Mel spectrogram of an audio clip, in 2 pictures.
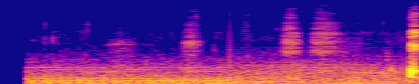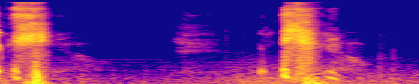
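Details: A sharp sneeze, then a brief pause and a second forceful sneeze, over steady background hum; a desperate-sounding sneeze near the end, followed by exhaling and panting; sneezing.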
